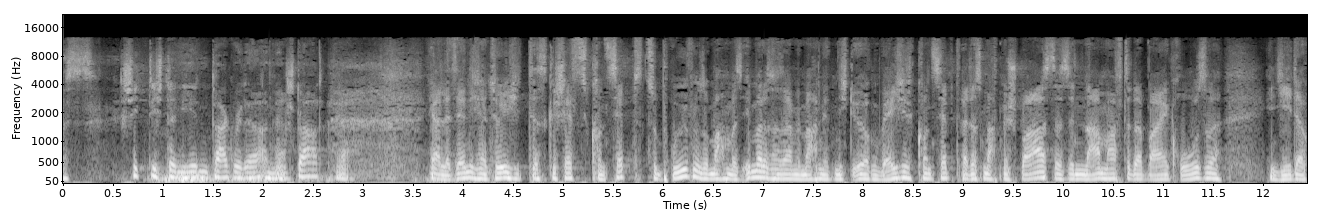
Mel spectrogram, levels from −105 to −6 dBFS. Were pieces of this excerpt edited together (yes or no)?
yes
